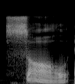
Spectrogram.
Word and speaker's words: shall: Very often, when a word began with an sh sound, northerners would convert it into a simple s sound. So a word like shall was often pronounced as sal in the north, and that's the way the word is rendered here in John's northern speech.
